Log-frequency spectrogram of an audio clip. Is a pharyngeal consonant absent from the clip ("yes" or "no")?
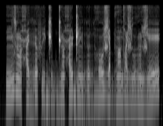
no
